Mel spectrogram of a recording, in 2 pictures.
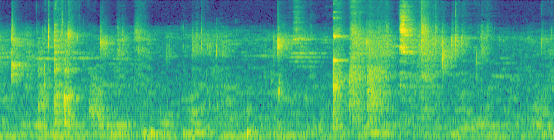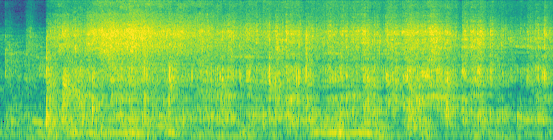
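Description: Red chilli powder, coriander powder and mutton masala hit hot oil for mutton curry, with clinking utensil stirs at first, then a sudden steady hiss of frying that carries on to the end.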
